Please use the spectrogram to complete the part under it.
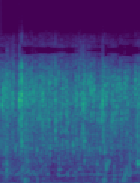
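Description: Water trickles steadily onto a canvas-type British Forces Millbank filter bag, a continuous close, moderately loud wet patter with small splashy bursts and no talking.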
